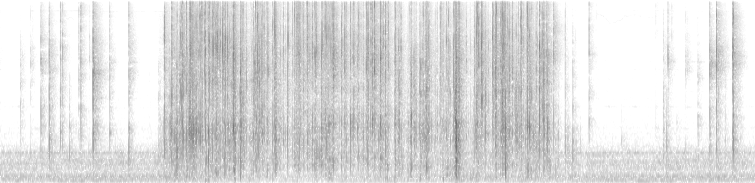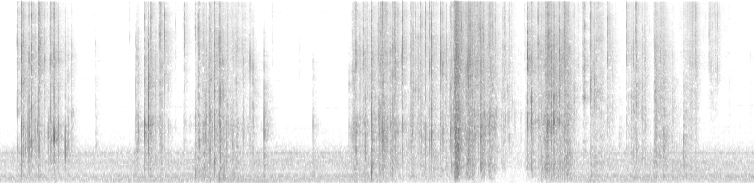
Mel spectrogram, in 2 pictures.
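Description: Foil-lined plastic snack pack crinkling as it is handled and opened, in irregular bursts with quieter pauses between them.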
